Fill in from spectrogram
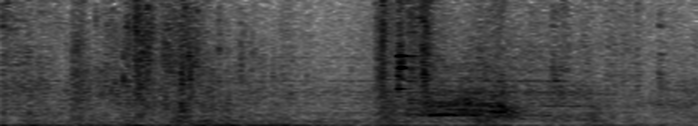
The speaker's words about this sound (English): in this clip, the chase heads into a sandstorm where cars are sucked into the sky and explode like fireworks.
